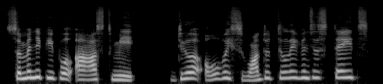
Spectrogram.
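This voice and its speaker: Her voice is high-pitched and at normal speed, captured dry. She's a Latvian-accented woman in her thirties guesting on a podcast, telling casual personal stories in loose, non-native English with shifting word order.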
